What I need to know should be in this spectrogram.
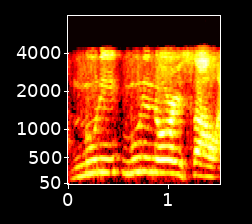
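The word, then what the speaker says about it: Munenori Sawa: Ring Kampf defeated Daisuke Sekimoto and Muniwara Sawa. – Muninori Sawa.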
